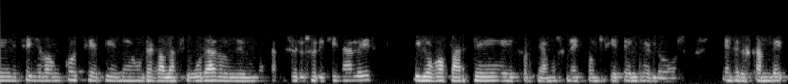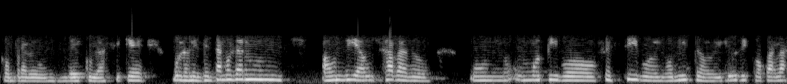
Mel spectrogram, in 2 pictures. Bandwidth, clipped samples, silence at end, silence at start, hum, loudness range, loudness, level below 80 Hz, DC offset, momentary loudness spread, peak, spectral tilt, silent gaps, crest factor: 4 kHz; under 0.1%; 0 s; 0 s; none; 6 LU; -18 LUFS; -58 dBFS; under 0.1%; 9 LU; 0 dBFS; -9.5 dB/octave; none; 16 dB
